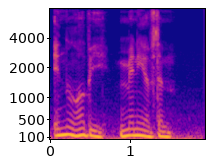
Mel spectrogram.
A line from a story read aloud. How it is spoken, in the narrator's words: Tony said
